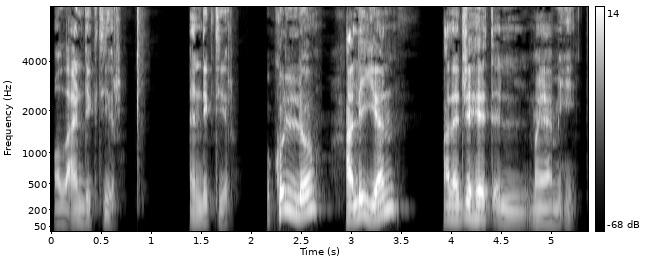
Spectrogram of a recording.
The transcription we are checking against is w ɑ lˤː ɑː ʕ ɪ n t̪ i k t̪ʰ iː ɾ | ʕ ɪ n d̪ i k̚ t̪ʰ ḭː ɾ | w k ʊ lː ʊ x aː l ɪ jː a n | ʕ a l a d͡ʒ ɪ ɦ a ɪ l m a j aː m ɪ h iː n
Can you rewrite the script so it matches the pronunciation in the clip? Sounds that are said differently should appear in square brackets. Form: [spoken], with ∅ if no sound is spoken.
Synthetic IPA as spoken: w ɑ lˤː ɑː ʕ ɪ n [d̪] i k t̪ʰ iː ɾ | ʕ ɪ n d̪ i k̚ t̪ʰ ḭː ɾ | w k ʊ lː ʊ [ħ] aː l ɪ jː a n | ʕ a l a d͡ʒ ɪ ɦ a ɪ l m a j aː m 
